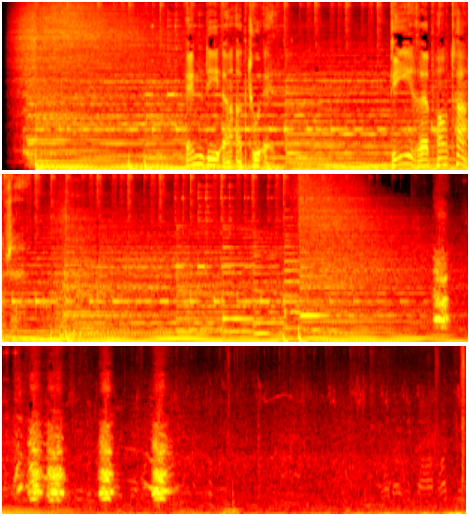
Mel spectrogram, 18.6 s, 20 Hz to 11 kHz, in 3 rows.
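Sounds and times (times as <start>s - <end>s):
musical intro: 0.0s - 13.7s
speech: 2.4s - 3.8s, 5.2s - 6.6s
police tracking dog barking while picking up a scent: 12.0s - 14.8s.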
